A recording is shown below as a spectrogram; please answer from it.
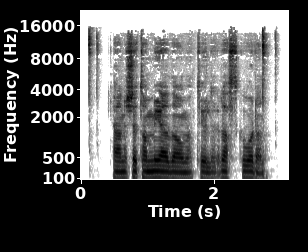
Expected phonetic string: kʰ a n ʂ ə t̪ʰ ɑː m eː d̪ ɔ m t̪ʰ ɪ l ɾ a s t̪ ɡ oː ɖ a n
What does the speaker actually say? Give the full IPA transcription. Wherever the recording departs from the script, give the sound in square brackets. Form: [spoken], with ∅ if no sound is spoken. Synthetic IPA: kʰ a n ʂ ə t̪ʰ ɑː m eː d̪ ɔ m t̪ʰ ɪ l ɾ a s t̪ ɡ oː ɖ [ə] n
